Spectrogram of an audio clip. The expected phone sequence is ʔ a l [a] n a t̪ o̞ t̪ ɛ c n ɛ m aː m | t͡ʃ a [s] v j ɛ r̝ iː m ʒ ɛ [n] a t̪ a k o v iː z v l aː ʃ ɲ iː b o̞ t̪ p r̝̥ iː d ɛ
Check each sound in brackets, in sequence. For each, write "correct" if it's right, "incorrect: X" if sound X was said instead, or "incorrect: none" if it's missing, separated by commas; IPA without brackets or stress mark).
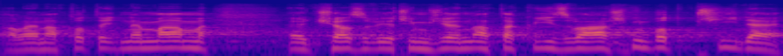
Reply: incorrect: ɛ, correct, correct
